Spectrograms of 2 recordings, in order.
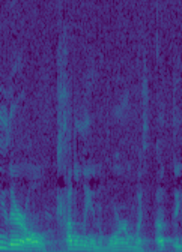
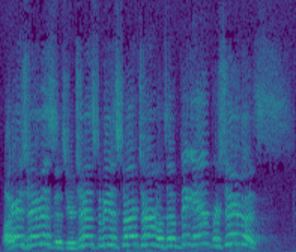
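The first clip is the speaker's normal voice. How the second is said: hyped host; 5 semitones higher, 6 dB louder than usual. Acted. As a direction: sell it like a game-show host. Host introduces star charmer.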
